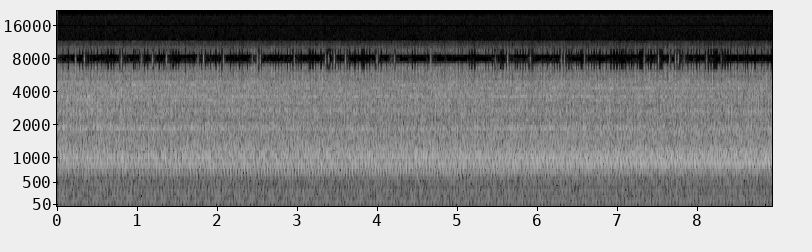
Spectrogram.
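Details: Fortress 2-gallon ultra quiet air compressor filling its tank in 45 seconds. An even, steady motor hum with a smooth pumping beat and no knocks or rattles; very quiet and healthy.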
